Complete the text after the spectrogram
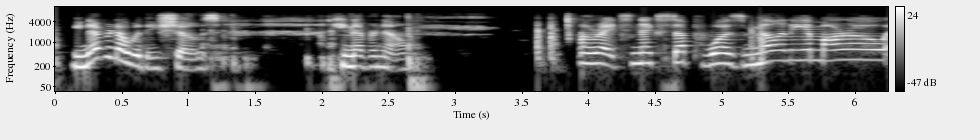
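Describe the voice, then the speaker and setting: A woman's voice: medium pitch, a bit bright, no room sound, lo-fi sound. A woman giving a casual, opinionated spoken review, blunt and chatty, with lots of fillers and restarts. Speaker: vlogger reviewing a TV talent show.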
